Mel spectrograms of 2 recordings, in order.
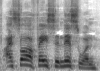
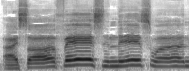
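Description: First: Said in the usual way. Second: Patient slow restatement; slow, spelled-out repeat. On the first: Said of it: "repeats it slowly". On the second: Shown as a demonstration. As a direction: drag out "I saw a face in this one" slowly. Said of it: "slow repeat".

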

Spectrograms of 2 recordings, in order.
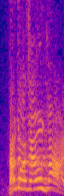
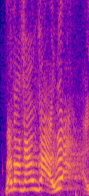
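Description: First: High mock child wail; high child voice yelling at dad; imitating a crying kid. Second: High mock child wail; imitating a crying kid. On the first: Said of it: "言うたら俺に向かってね". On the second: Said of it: "言うやんか". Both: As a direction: whine like a toddler.

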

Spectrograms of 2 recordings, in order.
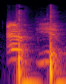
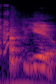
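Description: First: Louder, higher angry retort; angry shout. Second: Said in the usual way. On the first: Real, not acted. Vlogger yelling back at the critic who mocked him, angry shout. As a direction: throw it back at him hard.

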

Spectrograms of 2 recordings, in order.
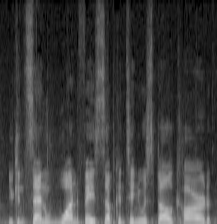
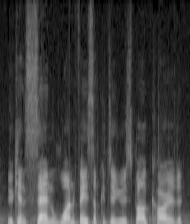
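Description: Both takes have the same delivery.

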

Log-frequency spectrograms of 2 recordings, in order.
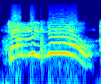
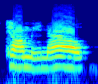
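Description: First: High urgent demand, pitched way up; demanding shout. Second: Said in the usual way. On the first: Shown as a demonstration. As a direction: yell it up high, insistent.

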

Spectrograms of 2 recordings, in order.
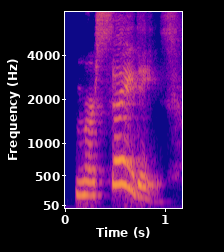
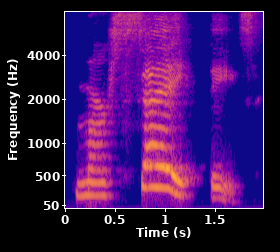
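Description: First: Said in the usual way. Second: "Mercedes" slowly split, with a drawn-out SAY in the middle; stressed long A. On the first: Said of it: "let's take a look at another word". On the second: Shown as a demonstration. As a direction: stretch the second syllable of "Mercedes" as a long A. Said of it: "The second E sound is pronounced long".

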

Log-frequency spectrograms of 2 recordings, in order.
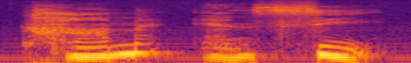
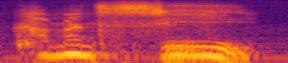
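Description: First: "Come and see" said slowly, each word weighted; slow emphatic repeat. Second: Said in the usual way. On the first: Acted. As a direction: draw out "Come and see" as an invitation.

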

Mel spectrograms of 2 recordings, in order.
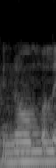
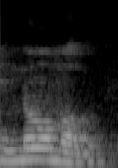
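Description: First: "normal" with the R sounded; R pronounced. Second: "normal" said as "naw-mal"; R dropped. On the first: Teacher giving the normal English form, "normal" with its R. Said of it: "Like normal English say". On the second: Teacher showing learners Cockney British, "normal" without R. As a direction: leave the R out of "normal". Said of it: "but in Cockney British say". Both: Shown as a demonstration.

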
